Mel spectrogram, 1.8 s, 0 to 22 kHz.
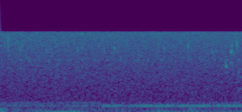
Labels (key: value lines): label: anthrophony, boat engine
recorder: SoundTrap 300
